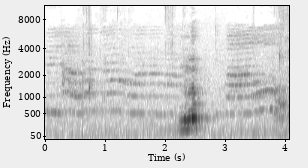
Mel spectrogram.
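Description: A man sips and gulps a drink from a can.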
